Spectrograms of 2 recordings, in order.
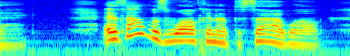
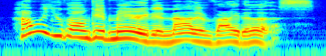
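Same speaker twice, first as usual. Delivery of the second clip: indignant mom; 6 semitones higher, 6 dB louder than usual. Acted. Mom upset at secret wedding.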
